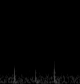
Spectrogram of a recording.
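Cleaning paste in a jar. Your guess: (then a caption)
Solid. Three dull, low knocks sound on the hard, solid cleaning paste in a jar, made of marble flour, coconut oil and soap, to show it arrives very hard; the paste is later made by working it with a wet cloth. Each tap is short and muffled, with almost no ring or brightness.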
